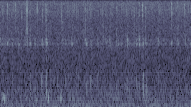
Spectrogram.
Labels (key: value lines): label: ambient
recorder: HydroMoth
